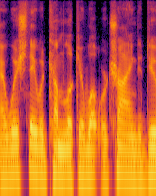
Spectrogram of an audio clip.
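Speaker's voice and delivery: plain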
